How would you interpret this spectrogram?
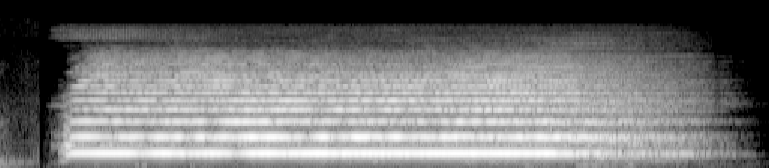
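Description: A single long, steady blast of a train horn on a railway, loud, holding one bright tone for about four seconds before fading out, with no talking.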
